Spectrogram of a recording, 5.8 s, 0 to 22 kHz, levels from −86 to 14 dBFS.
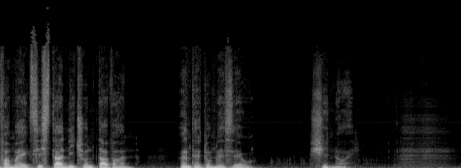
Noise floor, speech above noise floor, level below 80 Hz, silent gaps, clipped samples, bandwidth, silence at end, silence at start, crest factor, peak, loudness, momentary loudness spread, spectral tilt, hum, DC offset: -59 dBFS; 41 dB; -50 dBFS; none; under 0.1%; 15.5 kHz; 1.45 s; 0 s; 20 dB; -2 dBFS; -20 LUFS; 18 LU; -7.5 dB/octave; none; under 0.1%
